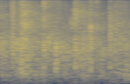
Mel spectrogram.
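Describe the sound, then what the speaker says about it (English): Brief burst of steady clapping from a crowd at a graduation reception for graduates, loud and close, with a voice briefly mixed in. "one more round of applause for all of our graduates"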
